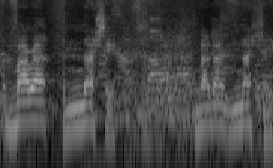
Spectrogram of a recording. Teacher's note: So, Na means retroflex. Twist your tongue back.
